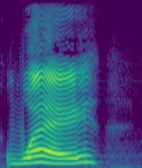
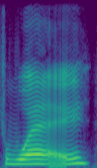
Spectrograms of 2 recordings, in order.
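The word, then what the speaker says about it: Ouai: Way. O-A-U-I, pronounced Way, is a great hair company started by Jen Atkin.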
